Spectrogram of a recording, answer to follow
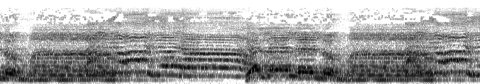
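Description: A choir of voices singing a chant-like phrase that repeats about every three seconds, the voices sliding down in pitch at the start of each phrase.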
